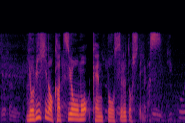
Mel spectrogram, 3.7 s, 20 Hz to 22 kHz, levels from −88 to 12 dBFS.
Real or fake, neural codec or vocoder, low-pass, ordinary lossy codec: real; none; 7.2 kHz; none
